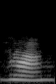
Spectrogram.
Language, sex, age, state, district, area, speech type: Marathi, female, 18-30, Maharashtra, Akola, rural, conversation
